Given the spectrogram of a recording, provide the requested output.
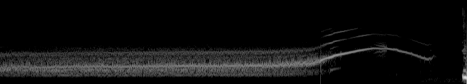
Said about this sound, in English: And now we have a clip of Mama Dolphin with her baby.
